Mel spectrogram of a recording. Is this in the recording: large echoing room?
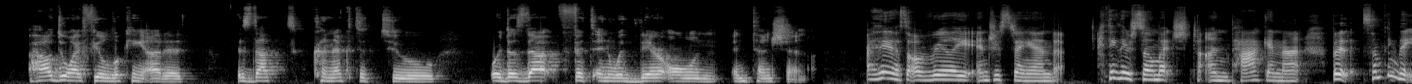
no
